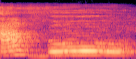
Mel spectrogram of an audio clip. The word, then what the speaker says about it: avô: Indica a pronúncia fechada da vogal. O sonzinho ele sai fechado. O agudo, o sonzinho é aberto. Avó, avó é aquele sonzinho aberto. O circunflexo, certo? É aquele sonzinho mais fechado.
